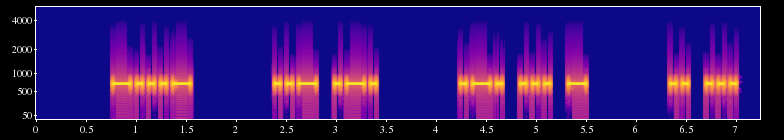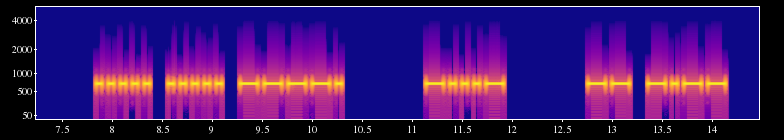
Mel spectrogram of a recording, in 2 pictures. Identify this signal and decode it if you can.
Morse code, heard as a keyed tone, about 20 wpm, 700 Hz. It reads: <BT> UR RST IS 559 <BT> MY
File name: UK MASTER QSOs TRAINING / 20WPM / UK MASTER QSOs 0067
